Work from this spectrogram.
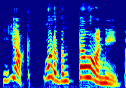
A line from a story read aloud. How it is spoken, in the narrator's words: the princess shrieked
